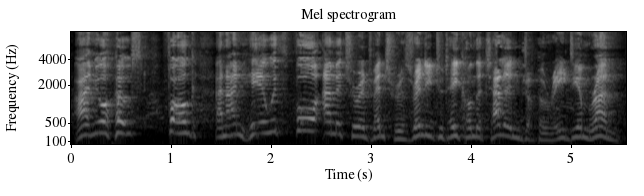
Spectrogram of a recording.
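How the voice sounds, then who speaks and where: A man's voice: sits high, expressive, brisk, pushed and bright. A man playing a showy, grandiose wasteland game show host in a comedic radio play.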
